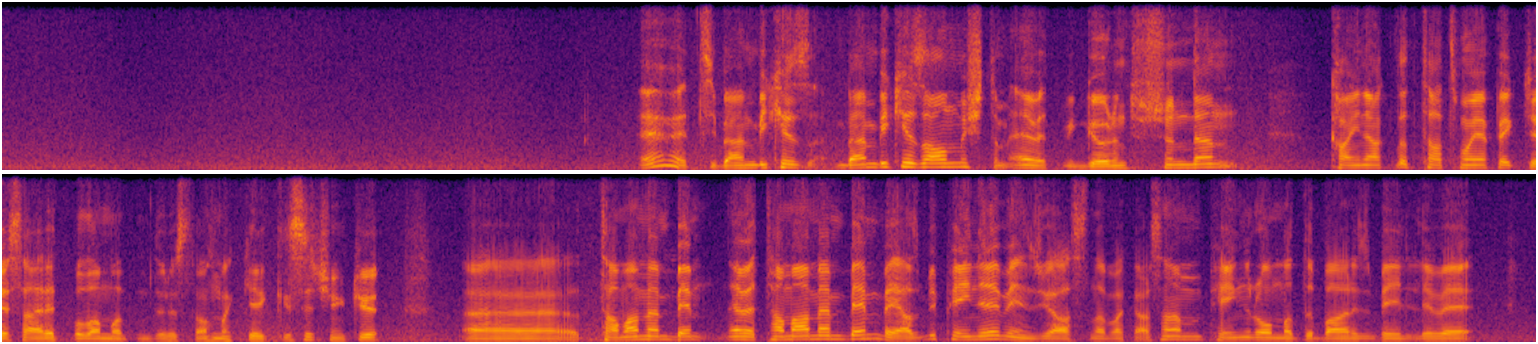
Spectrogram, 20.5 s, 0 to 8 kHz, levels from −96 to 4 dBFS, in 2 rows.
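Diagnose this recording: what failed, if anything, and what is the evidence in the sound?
Gain pumping runs through the whole recording, most likely from input gain set far too high with a fast limiter or compressor in the call processing pulling it back down. The room noise sits about 31 dB below the speech, and the gain swings by around 10 dB. Unlike a noise gate, the background never cuts out. Nothing is heard above 8 kHz, as expected from a G.722 path.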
